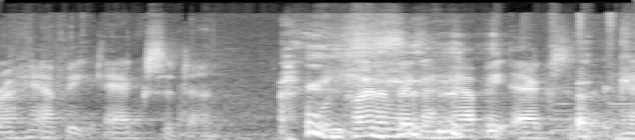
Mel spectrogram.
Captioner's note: laughs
